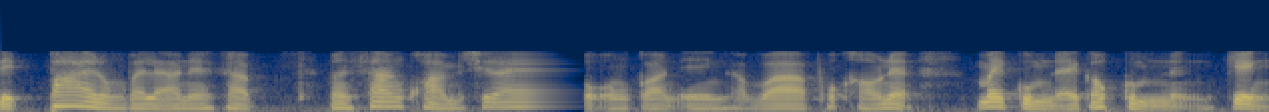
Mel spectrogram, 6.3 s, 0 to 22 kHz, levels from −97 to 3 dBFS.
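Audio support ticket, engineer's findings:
Long network dropout, 2.58 to 2.94 s. About 340 ms of speech lost. The gap is filled with a fading buzz carried over from the last sound. No dead silence. Likely cause: packets lost on the network leg, with jitter buffer concealment extending the last received audio until packets resumed. Speech picks up after the gap without the lost portion. Narrowband G.711 mu-law path audible throughout, nothing above 4 kHz.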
